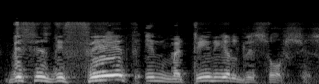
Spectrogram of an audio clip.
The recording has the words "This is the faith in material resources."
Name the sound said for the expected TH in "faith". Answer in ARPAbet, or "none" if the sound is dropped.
T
